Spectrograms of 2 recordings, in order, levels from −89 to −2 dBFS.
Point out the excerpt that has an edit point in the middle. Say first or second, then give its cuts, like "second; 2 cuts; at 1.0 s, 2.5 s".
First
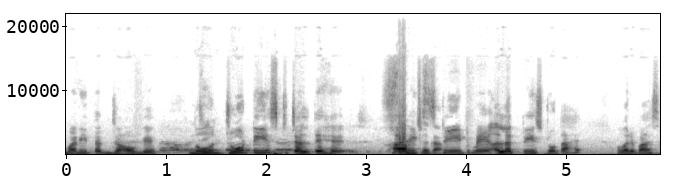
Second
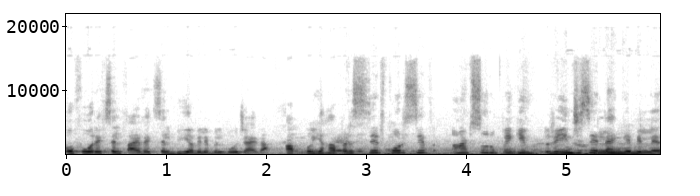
second; 1 cut; at 2.2 s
